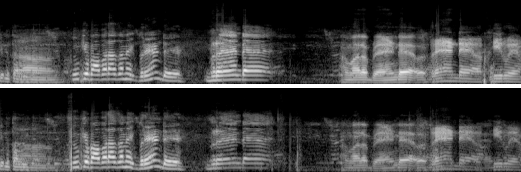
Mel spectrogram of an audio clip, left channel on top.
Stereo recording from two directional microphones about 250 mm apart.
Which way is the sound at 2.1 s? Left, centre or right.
Left.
